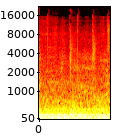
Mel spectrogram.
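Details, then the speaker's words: LG dryer model DLE4801W after replacing one bad drum wheel that caused loud rumbling and tumbling: steady low hum of the drum turning smoothly, no rattling, thumping or scraping. "turn it on, press play, and you can hear that it's working fine. No tumbling, no rattling"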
